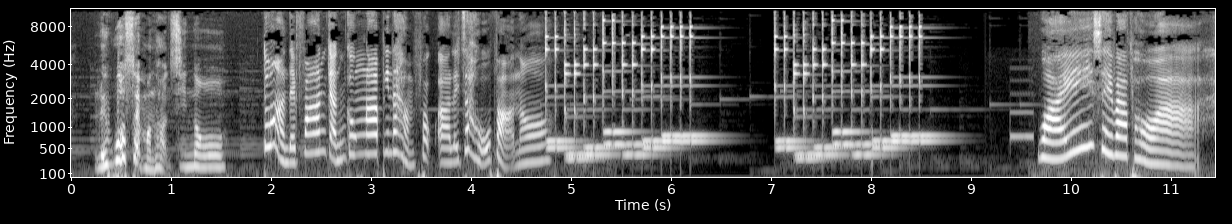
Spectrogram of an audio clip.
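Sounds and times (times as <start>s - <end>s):
speech: 0.2s - 5.6s, 9.7s - 11.4s
mobile phone ringtone chiming electronic melody on a bus: 4.7s - 9.7s.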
